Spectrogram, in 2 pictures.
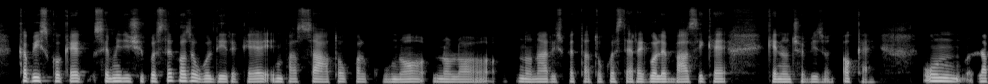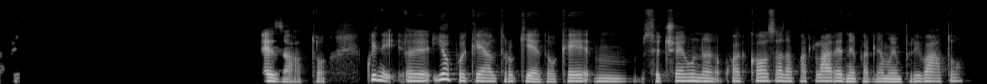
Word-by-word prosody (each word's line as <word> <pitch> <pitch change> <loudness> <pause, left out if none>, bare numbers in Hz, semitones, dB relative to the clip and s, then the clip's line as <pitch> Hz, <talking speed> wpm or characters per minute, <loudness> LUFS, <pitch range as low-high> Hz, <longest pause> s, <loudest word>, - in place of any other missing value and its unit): capisco 165 -2 +2
che 145 0 +1
se 145 - -1
mi 145 +1 +4
dici 140 -1 -1
queste 150 +4 0
cose 160 0 +3
vuol 135 -2 +1
dire 125 -1 -1
che 130 +2 0
in 135 - 0
passato 130 -1 -1
qualcuno 125 -1 -3
non 125 -2 -1
lo 120 0 -4 0.2
non 125 -3 -1
ha 125 - +3
rispettato 130 0 -6
queste 130 0 -3
regole 130 0 +3
basiche 130 +1 0 0.4
che 125 - +1
non 120 0 +2
c'è 120 - -5
bisogno". 120 0 -6
Okay 110 -1 -4 0.4
un 155 -3 +3 0.2
la 140 - +3
pe 140 - -16 2.4
Esatto. 145 -6 +2 0.3
Quindi, 195 -9 +3
uhm, 160 -1 +4
io 245 +1 +5
poi 165 -5 0
che 160 +1 +1
altro 150 0 0
chiedo 130 -3 0
che 150 +2 +2
mhmm 135 -1 -3
se 145 - -2
c'è 165 +4 +1
un 155 -4 +2
qualcosa 165 +2 +1
da 155 -1 +1
parlare 155 +1 +1
ne 140 -1 +2
parliamo 135 0 0
in 130 -1 +1
privato 145 +3 -2
140 Hz, 150 wpm, -24 LUFS, 130-150 Hz, 2.4 s, io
